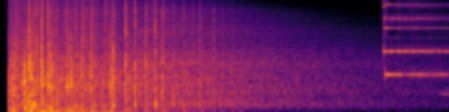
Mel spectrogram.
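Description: A burst of rapid, sharp crackles and pops, like firecrackers, that dies away over about two and a half seconds. Near the end a bright ringing chime tone begins.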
